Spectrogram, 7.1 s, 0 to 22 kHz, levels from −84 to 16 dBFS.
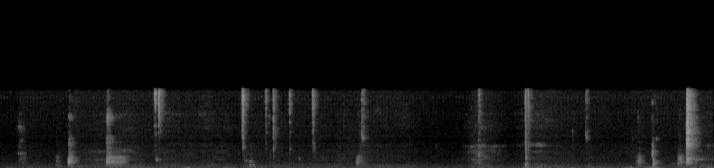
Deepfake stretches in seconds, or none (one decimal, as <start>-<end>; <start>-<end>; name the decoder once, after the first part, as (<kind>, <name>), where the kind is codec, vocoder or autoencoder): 1.2-3.7 (vocoder, Vocos)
